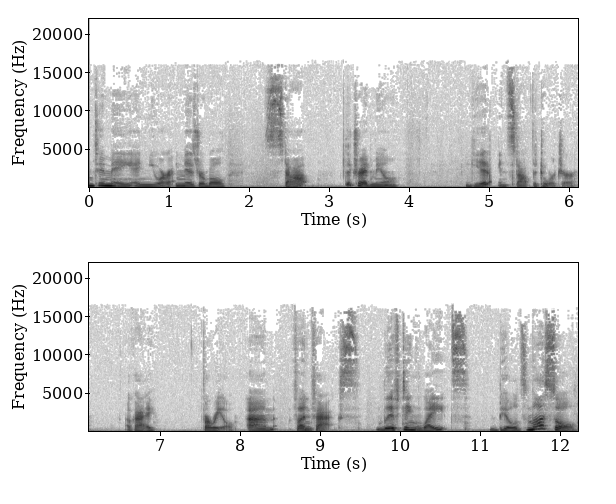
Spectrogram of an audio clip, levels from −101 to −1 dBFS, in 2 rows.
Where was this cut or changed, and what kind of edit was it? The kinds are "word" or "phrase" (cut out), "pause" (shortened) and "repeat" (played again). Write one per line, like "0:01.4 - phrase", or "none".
0:01.1 - word
0:01.9 - pause
0:05.0 - word
0:08.0 - pause
0:09.6 - pause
